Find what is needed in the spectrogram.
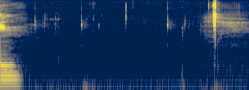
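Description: Light, scattered clicks of a stylus tip tapping on a tablet's glass screen while handwriting a word, a few small taps spread over about a second and a half.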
